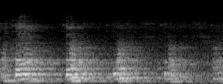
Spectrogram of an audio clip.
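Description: Live chamber music: plucked banjo notes struck about twice a second over held lower string notes from the cello, getting quieter through the passage.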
